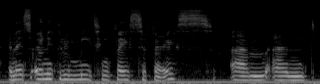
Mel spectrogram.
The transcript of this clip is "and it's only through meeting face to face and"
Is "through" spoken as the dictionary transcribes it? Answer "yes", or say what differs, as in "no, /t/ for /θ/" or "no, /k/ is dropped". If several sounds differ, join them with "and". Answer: yes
